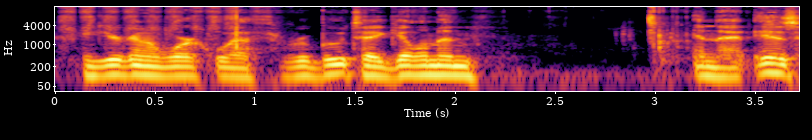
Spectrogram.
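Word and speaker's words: Roboute Guilliman: You're going to work with Rubute Gilliman, and that is how you pronounce his name, Cope.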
